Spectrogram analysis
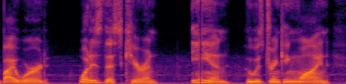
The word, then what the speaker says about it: Kieran: You have to pronounce it with the stress on the first syllable and say the rest more gently. After hearing him, she said his name again. Kieran.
